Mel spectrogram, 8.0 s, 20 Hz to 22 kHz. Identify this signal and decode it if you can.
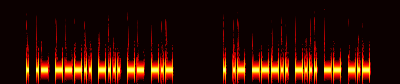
Morse code, heard as a keyed tone, about 25 wpm, 700 Hz. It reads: EA8BMK EA8BMK
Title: DXCC-100 Call Signs - 6 Characters - Repeated 2x - 25wpm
